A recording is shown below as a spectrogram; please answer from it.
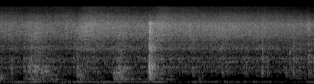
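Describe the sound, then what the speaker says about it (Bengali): Spices and garlic paste for chicken curry are stirred in a hot pan, making a constant close sizzle with soft scraping strokes and one sharper clack of the spoon midway. "এখন আমি সেটাকে ভালো করে মিক্সচার করে নিচ্ছি, নাড়াচাড়া করে নিচ্ছি"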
